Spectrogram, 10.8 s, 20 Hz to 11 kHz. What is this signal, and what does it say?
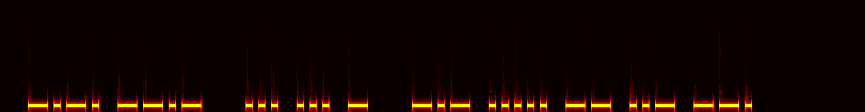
Morse code, heard as a keyed tone, about 16 wpm, 700 Hz. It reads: CQ SST K5MUG
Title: K1USN SST QSO Practice - 15wpm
